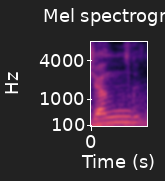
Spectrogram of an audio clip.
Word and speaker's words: Jung: Jung, without the jungle, like without the L.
